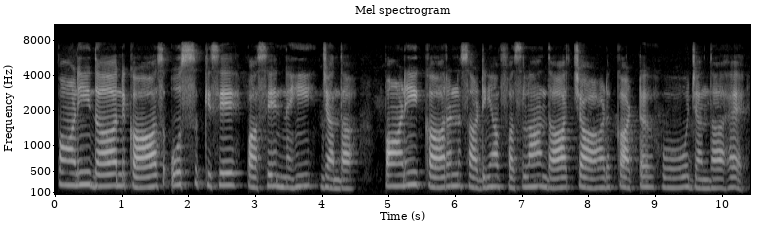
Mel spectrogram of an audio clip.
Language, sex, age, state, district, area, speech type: Punjabi, female, 18-30, Punjab, Tarn Taran, rural, spontaneous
